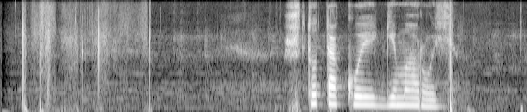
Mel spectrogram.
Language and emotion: Russian, neutral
